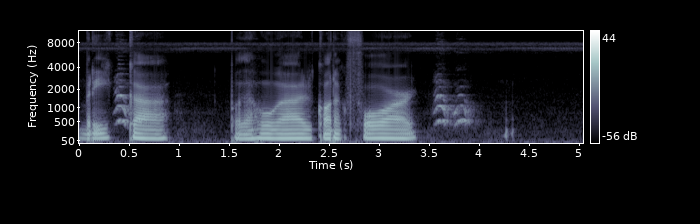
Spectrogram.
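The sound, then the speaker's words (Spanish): A dog barks in short bursts while a person talks over it, with a faint steady high-pitched hum running throughout. “Perdón por el perro que está ladrando.”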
